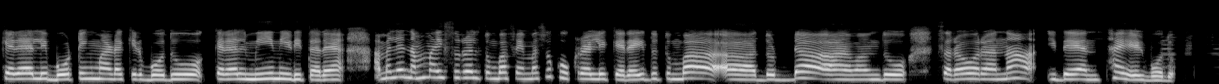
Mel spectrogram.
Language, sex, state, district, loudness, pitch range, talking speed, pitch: Kannada, female, Karnataka, Mysore, -14 LUFS, 225-275 Hz, 120 wpm, 245 Hz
